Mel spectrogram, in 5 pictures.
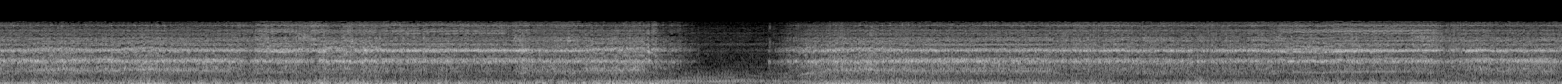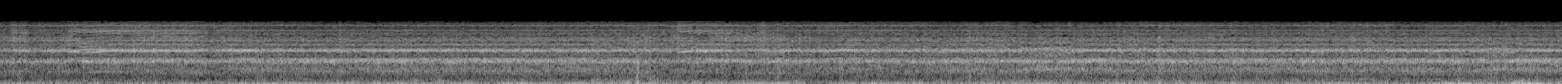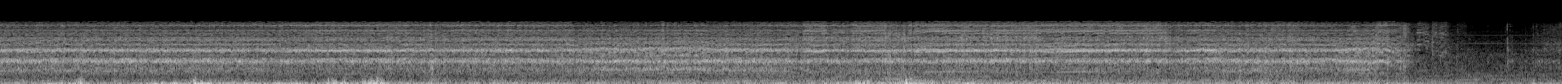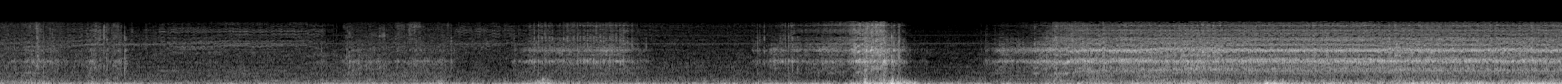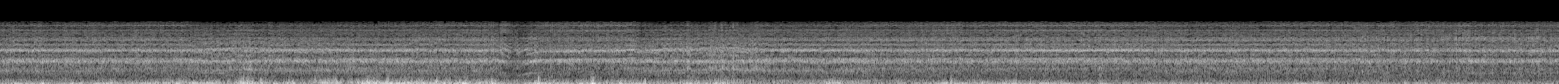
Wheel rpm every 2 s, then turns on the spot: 160, 160, 160, 80, 140, 160, 160, 160, 160, 160, 160, 160, 160, 160, 160, 160, 160, 160, 160, 160, 160, 160, 90, 10, 0, 10, 30, 10, 50, 160, 160, 160, 160, 160, 160, 160, 160, 160, 160.
44-46 50-52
